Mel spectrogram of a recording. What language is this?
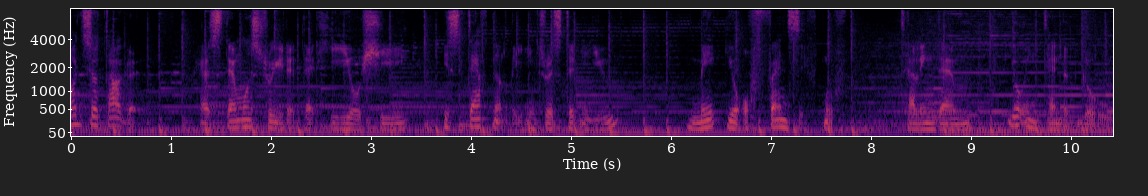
English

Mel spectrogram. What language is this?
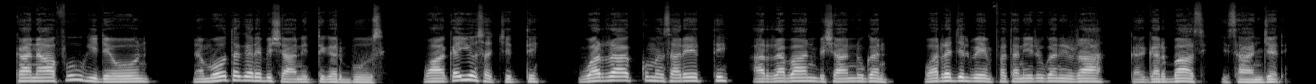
Oromo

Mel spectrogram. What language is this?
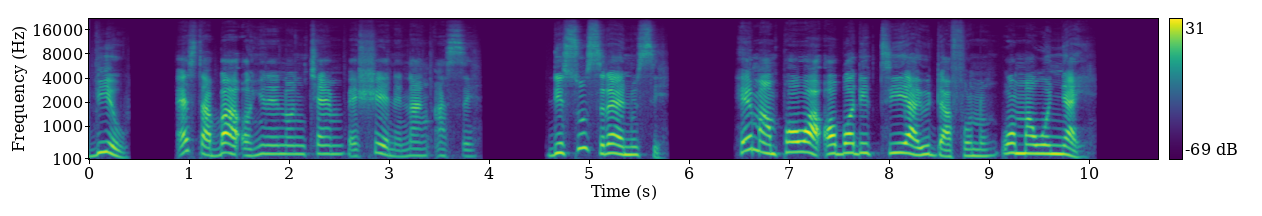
Akan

